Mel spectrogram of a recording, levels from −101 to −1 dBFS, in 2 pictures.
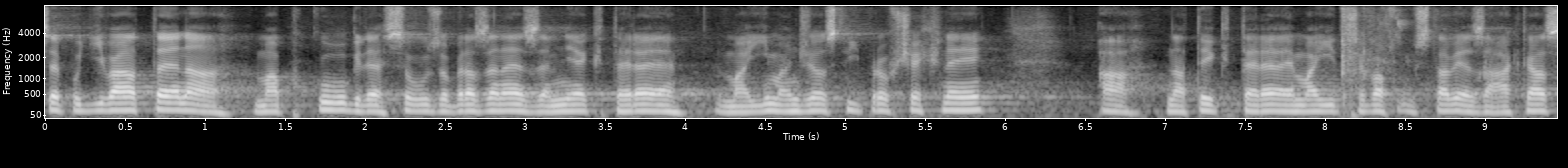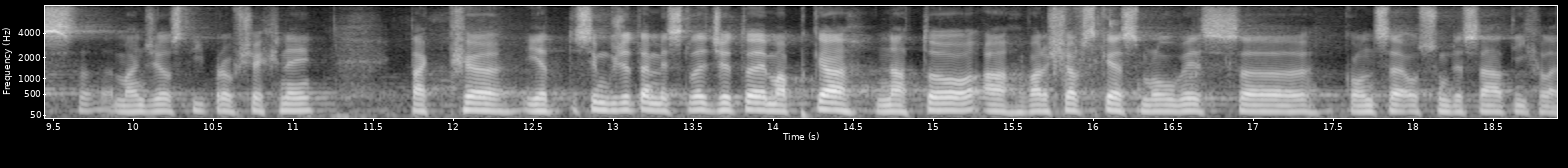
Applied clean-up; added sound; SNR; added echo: neural separator model SepFormer DNS4.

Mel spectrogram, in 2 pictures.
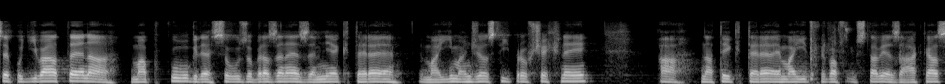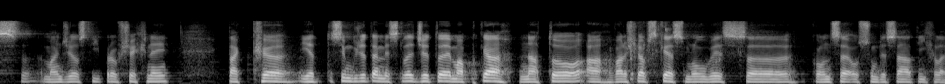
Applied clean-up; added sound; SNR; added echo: neural mask model RNNoise.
